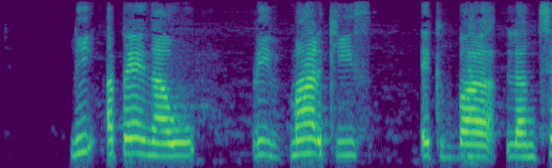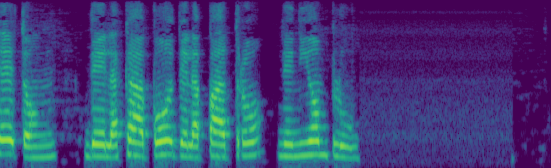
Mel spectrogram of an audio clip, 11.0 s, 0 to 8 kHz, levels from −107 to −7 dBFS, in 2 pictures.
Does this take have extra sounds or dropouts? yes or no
no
